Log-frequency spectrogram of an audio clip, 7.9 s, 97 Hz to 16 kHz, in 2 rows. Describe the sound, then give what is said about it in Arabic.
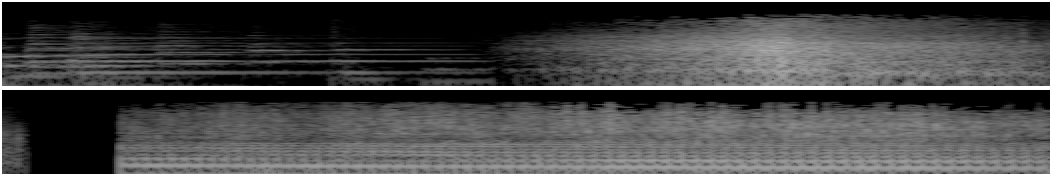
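Old airplane engines roaring on a vintage aircraft: a rushing surge of noise, a short break, then a loud, steady roar with a deep, humming drone underneath. “محركات الطائرة العتيقة تهدر منذرة بتحولها إلى 1000 قطعة.”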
